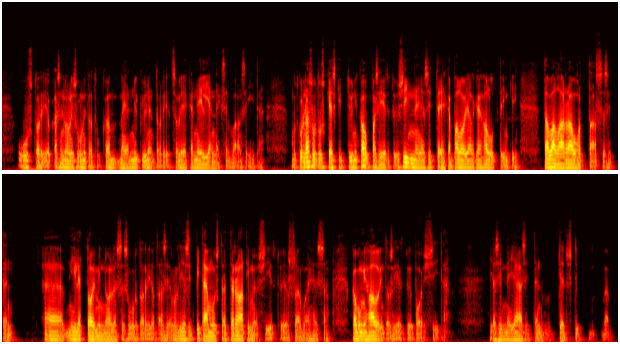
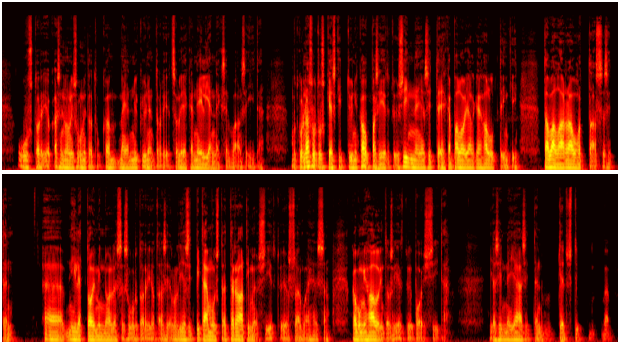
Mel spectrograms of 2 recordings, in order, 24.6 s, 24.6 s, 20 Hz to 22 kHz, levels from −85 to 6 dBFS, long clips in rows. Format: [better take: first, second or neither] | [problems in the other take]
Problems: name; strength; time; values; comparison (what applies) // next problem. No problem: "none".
second | muffled; slightly; fading above 3.5 kHz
